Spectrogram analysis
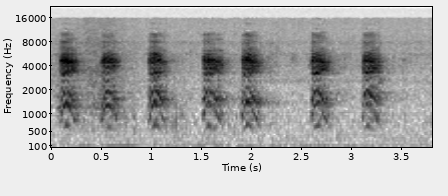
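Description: American Crow giving a series of harsh, rasping caws, about two per second, seven in a row, with little else heard behind them.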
